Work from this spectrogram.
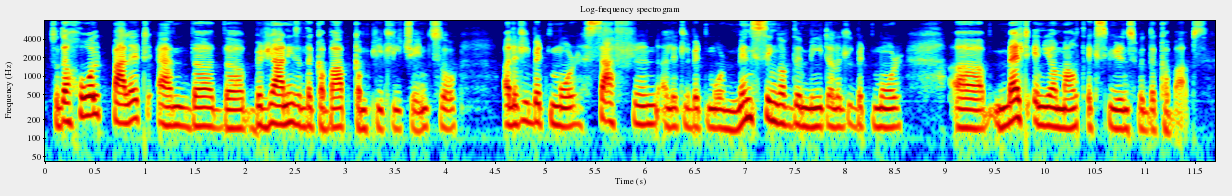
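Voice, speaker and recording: Woman, Indian accent, low pitch, conversational interview guest, dry recording. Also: steady tone, fairly quick, a little mellow, dry recording. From India, grew up in Lucknow and Hyderabad. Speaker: podcast guest, hospitality executive.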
